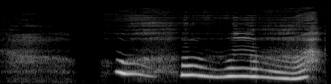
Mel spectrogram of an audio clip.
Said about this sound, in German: stand nun breitbeinig da, streckte die Fäuste weit in die Luft und gähnte sich herzhaft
